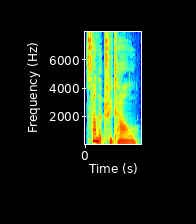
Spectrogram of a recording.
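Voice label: "sanitary towel", British English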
